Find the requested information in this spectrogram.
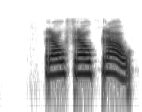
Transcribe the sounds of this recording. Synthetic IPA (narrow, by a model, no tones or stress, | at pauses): fɾawfrawfraw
